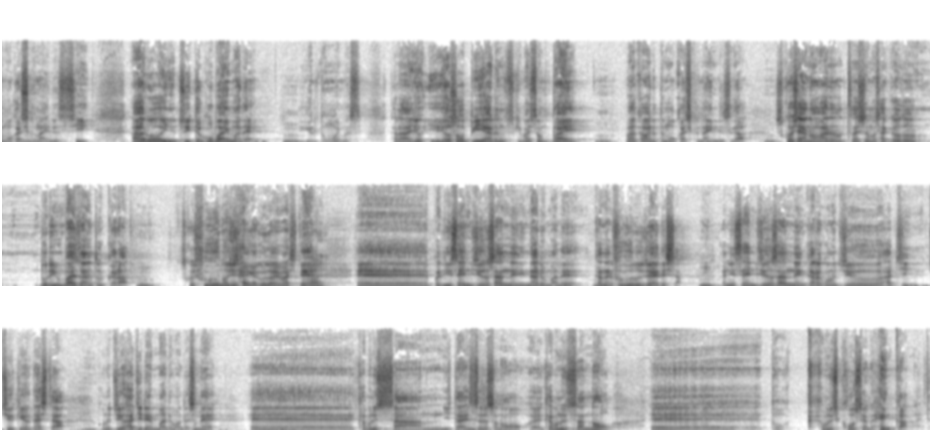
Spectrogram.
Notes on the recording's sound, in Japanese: 東京・東銀座の時事通信ホールで行われた「ラジオNIKKEI 相場の福の神 注目企業ＩＲセミナー」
